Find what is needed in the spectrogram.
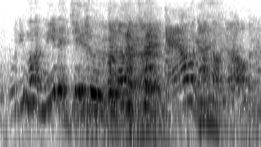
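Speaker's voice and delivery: high, loud mock shrug; a hammed-up careless guide; shrugging guide. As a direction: play the guide as loudly unbothered. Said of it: "And he's like, looking at me like".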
